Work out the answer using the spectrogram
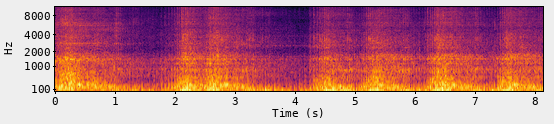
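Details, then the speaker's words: Hero Splendor single-cylinder idle with small throttle blips: a tinny jangling rattle riding on the exhaust beat, like something broken inside the silencer; cause is a cracked inner wall of the front exhaust bend pipe. "दोस्तों जो झंझनाहट की आवाज़ आ रही है ये देखो, ये ऐसा लग रहा है साइलेंसर के अंदर कुछ ना कुछ टूटा हुआ है।"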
